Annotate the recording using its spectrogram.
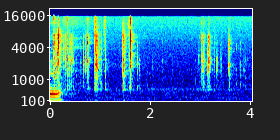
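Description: Computer keyboard keystrokes: scattered clicks in two short runs with a pause of over a second between them.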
